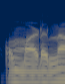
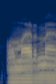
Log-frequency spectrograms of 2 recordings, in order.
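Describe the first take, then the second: First: उमड़ना with a curled-tongue flap; correct ड़. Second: उमरना with a plain tapped r; wrong r. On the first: Teacher correcting it, उमड़ना with retroflex flap. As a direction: hit ड़ in उमड़ना. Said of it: "होता है". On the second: Teacher showing the error, उमरना with plain r. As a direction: say उमरना with r, not flapped ड़. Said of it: "नहीं होता". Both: Shown as a demonstration.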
